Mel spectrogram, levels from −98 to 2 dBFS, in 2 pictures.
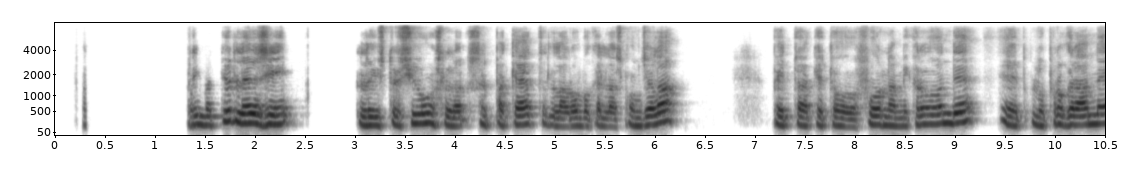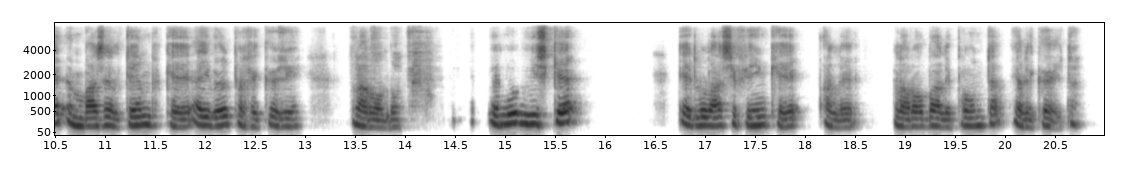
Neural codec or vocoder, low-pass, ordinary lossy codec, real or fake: none; 7.2 kHz; none; real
